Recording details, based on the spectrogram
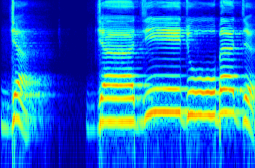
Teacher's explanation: Sifatnya juga syiddah. Suara tertahan juga ketika membacanya.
